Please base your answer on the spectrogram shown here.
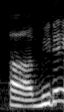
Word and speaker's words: Midday: Midday is pronounced mighty except with a D instead of T.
